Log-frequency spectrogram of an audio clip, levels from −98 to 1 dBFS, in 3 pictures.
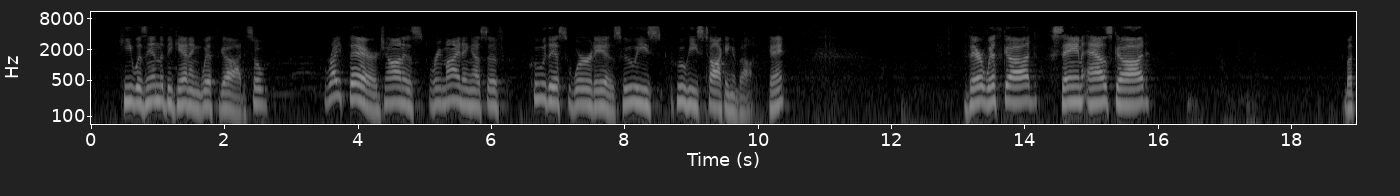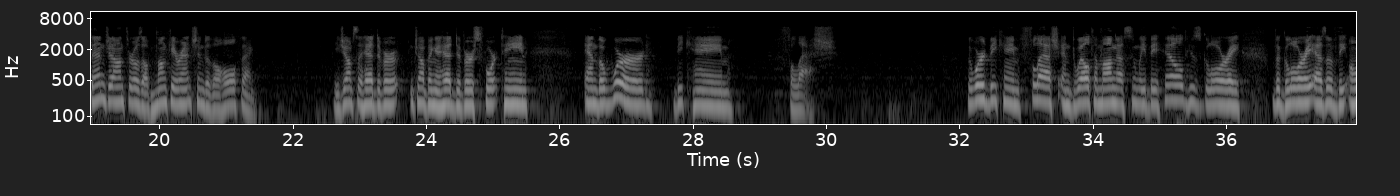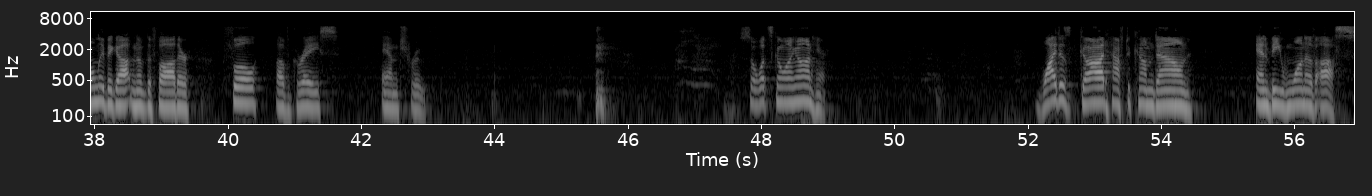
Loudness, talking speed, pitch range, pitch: -51 LUFS, 110 wpm, 150-180 Hz, 165 Hz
